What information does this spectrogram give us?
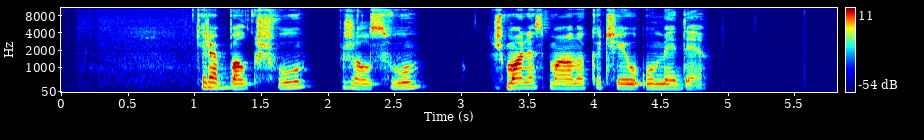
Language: Lithuanian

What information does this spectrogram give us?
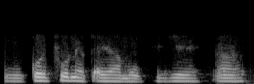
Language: Manipuri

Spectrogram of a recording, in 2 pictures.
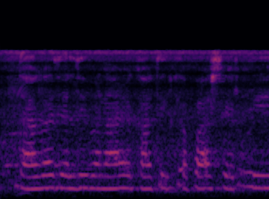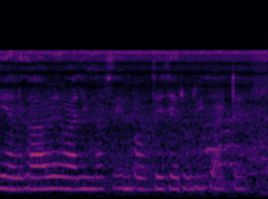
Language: Bhojpuri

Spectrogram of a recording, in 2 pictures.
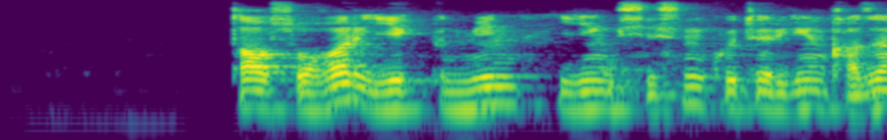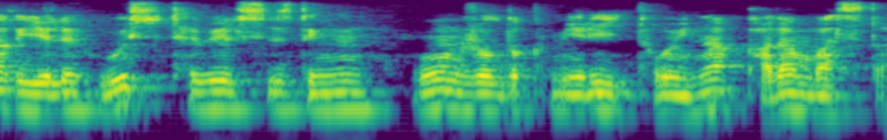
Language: Kazakh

